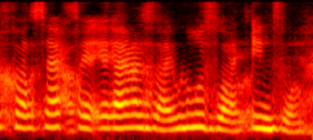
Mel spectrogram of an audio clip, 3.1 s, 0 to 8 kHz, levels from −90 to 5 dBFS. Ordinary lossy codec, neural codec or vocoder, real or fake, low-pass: none; codec, 16 kHz, 0.5 kbps, FreqCodec, larger model; fake; none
